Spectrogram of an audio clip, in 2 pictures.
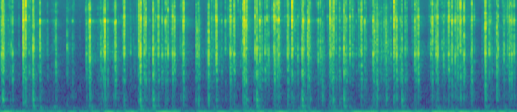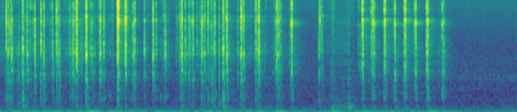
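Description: Fingertips type rapidly on an RGB-lit mechanical keyboard with plastic keycaps and a clear acrylic case, making a dense run of short, bright, clacky taps that stop instantly. A steady low hum sits underneath. The typing pauses briefly near the end, resumes in a quick burst, then drops off into near silence.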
